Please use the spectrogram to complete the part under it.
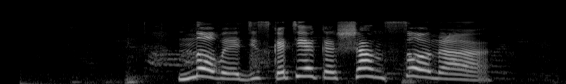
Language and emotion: Russian, positive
